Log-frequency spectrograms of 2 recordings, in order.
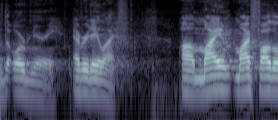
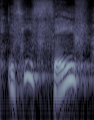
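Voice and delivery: high, soft, slow question through laughter; laughing question; 10 semitones higher, 6 dB quieter, slower than usual. Retold or imitated. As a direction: ask it slowly, chuckling. Quotes Narnia question while laughing.

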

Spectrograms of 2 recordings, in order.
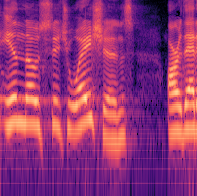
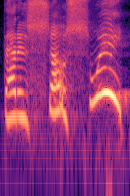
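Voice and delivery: high, louder gushing disbelief; shocked delighted wife; 13 semitones higher, 5 dB louder, slower than usual. Acted. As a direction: gush in an imitated wife's much higher voice. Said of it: "she's shocked. She can't believe it".

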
